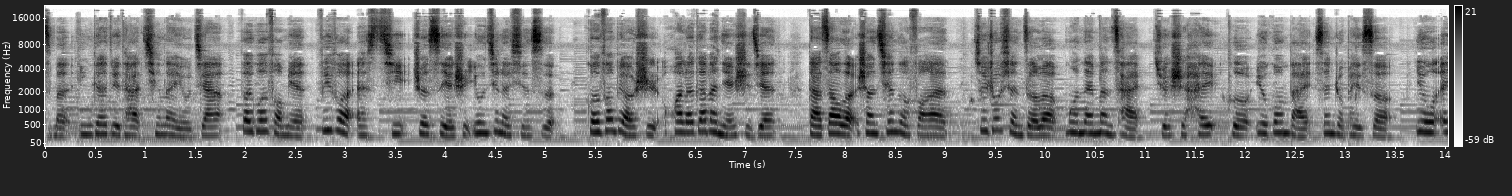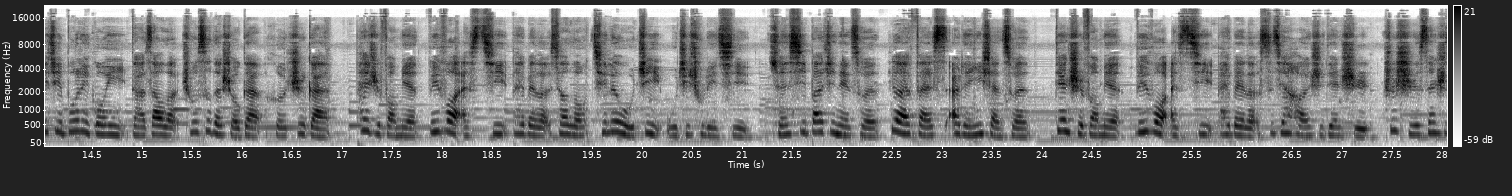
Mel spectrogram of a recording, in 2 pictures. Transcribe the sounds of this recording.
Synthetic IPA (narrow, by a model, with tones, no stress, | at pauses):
ɹ̩˨˩mə˧˥ni˥ŋka˥ɪt̪we˥˩ɪt̪ʰa˥t͡ɕʰi˥ŋla˥˩ɪjo˨˩ʊt͡ɕja˥wa˥˩ɪkwa˥nfɑ˥ŋmjɛ˥˩nwi˥fə˥˧ʔɛ˥˩st̪ʰi˥ʈ͡ʂɤ˥˧t͡sʰɹ̩˥˩jɛ˨˩ʂɻ̩˥˧jʊ˥˧ŋt͡ɕi˥˩ŋd̪ə˩ɕi˥nsɹ̩˥˩ | kwa˥nfɑ˥ŋpjɑ˨˩ʊʂɻ̩˥˩xwa˥lə˧ka˥ɪpa˥˩njɛ˧˥nʂɻ̩˧˥t͡ɕjɛ˥n | t̪a˨˩t͡sɑ˥˩ʊlə˩ʂɑ˥˩ŋt͡ɕʰjɛ˥nɡ̪ə˨˧fɑ˥ŋa˥˩n | t͡swe˥˩ɪʈ͡ʂʊ˥ŋɕɥɛ˨˩nt͡sɤ˧˥lə˧mwɔ˥˧na˥˧ɪma˥˩nt͡sʰa˧˥ɪt͡ɕɥɛ˧˥ʂɻ̩˥˧xe˥ɪxɤ˧˥ɥɛ˥˩kwɑ˥ŋpa˧˥ɪsa˥nʈ͡ʂʊ˨˩ŋpʰe˥˧ɪsɤ˥˩ | jʊ˥˧ŋʔe˥ʈ͡ʂi˥˩pwɔ˥li˥˩kʊ˥ŋi˥˩t̪a˨˩t͡sɑ˥˩ʊlə˩ʈ͡ʂʰu˥sʰɤ˥˩d̪ə˩ʂo˧˥ʊka˨˩˦nxɤ˧˥ʈ͡ʂɻ̩˥˩ka˨˩˦npʰe˥˧ɪʈ͡ʂɻ̩˥˩fɑ˥ŋmjɛ˥˩nwi˥wɔ˥˧˩ʔɛ̰˥˩st͡ɕʰi˥pʰe˥˩ɪpe˥˩ɪlə˩ɕjɑ˥ʊlʊ˧˥ŋt͡ɕʰi˥ljo˥˩ʊu˨˩ʈ͡ʂi˥˩u˨˩t͡ɕʰi˥ʈ͡ʂʰu˧˥li˨˩t͡ɕʰi˧˥ | t͡ɕʰɥɛ˧˥nɕi˥˧pa˥ʈ͡ʂi˥˧njɛ˧˩nt͡sʰwə˧˥n˥˩ɛ˥fsa̰˞˥˩t̪jɛ˧˥ni˥ʂa˨˩nt͡sʰwə˧˥n | t̪jɛ˥˩nʈ͡ʂʰɻ̩˧˥˩fɑ˥ŋmjɛ˥˩nwi˥wɔ˥˩ʔɛ˥˩st̪ʰi˥pʰe˥˧ɪpe˥˩ɪlə˩sɹ̩˥˩t͡ɕʰjɛ˥nxɑ˨˧ʊɛ˥˧nʂɻ̩˧t̪jɛ˥˩nʈ͡ʂʰɻ̩˧˥ʈ͡ʂɻ̩˥ʈ͡ʂʰɻ̩˧˥sa˥nʂ̩˧˥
